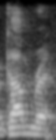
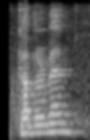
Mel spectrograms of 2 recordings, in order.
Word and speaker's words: Grumman: So, what do you think of the Northrop Grumman, or Gumren? How do you say that? Northrop Grumman with it. Grumman.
